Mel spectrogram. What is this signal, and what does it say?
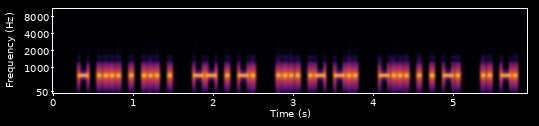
Morse code, heard as a keyed tone, about 28 wpm, 700 Hz. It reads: THESE MEN HAD BEEN IN
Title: Sentences from Top 1000 Words - Review Part 1 - 30wpm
